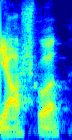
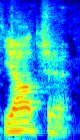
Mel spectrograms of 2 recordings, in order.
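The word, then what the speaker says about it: Yautja: culture of of the Yosua or Yosua. How do you pronounce it? Uh, it's actually the from what I heard from the guy that actually wrote the book, it's Yacha.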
